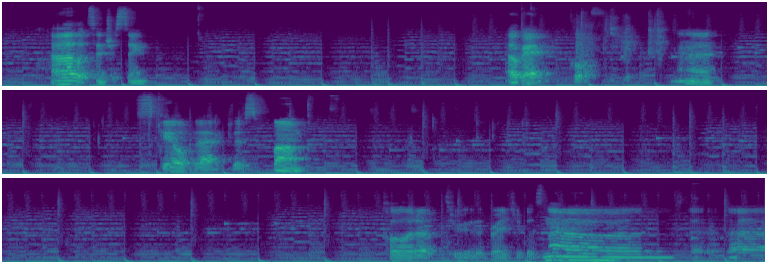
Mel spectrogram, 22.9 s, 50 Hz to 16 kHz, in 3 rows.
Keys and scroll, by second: 6.5 b, 8.4 ], 8.5 ], 8.7 ], 9.7 ctrl+z, 9.9 x, 11.3-12.7 typing.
